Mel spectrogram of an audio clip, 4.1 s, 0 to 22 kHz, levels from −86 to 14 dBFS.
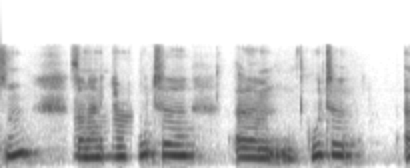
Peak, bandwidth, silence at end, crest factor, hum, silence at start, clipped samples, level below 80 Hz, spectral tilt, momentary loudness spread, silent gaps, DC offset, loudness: -6 dBFS; 8.4 kHz; 0 s; 14 dB; none; 0 s; under 0.1%; -66 dBFS; -5.5 dB/octave; 9 LU; none; under 0.1%; -20 LUFS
